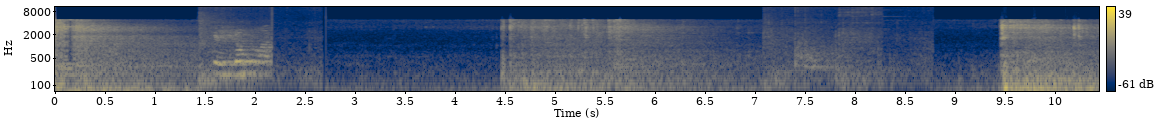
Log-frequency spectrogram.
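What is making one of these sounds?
Steel longswords clash together in a large echoing hall.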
